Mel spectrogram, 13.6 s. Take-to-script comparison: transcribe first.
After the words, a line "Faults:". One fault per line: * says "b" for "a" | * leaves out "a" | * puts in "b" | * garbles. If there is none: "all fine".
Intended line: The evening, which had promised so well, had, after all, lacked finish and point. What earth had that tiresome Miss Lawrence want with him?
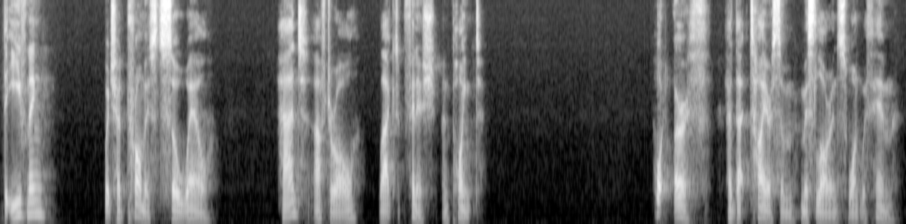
The evening, which had promised so well, had, after all, lacked finish and point. What earth had that tiresome Miss Lawrence want with him?
Faults:
all fine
